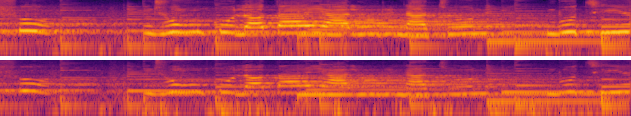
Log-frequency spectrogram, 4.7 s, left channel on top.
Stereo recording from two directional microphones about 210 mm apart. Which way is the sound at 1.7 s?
20° left (ahead or behind).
